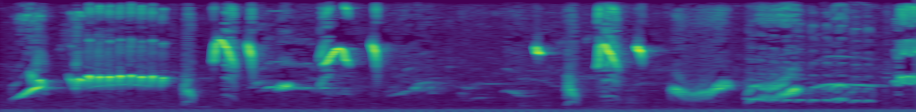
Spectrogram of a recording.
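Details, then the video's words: Greater green leafbird at a songbird practice contest, singing loud varied song: rising whistled slurs, rapid chirp trills and sharp high notes in quick succession, over a steady low mechanical hum. "gacor di bawah, diatas diem"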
